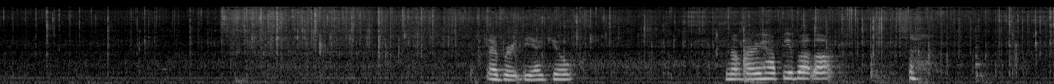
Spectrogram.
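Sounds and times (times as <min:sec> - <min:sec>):
egg with broken yolk sizzling in a frying pan: 0:00.0 - 0:10.5
speech: 0:04.9 - 0:05.9, 0:07.2 - 0:08.4, 0:09.1 - 0:09.3
person humming: 0:09.0 - 0:09.5.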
